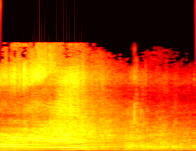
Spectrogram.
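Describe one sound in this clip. A race car engine roars past at high speed and fades away.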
